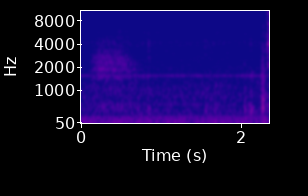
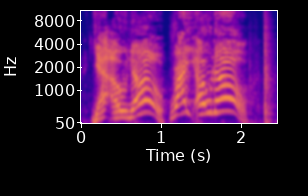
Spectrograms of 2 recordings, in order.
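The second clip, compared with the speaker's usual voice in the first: alarmed oh no; 9 semitones higher, 6 dB louder, much slower than usual. Real, not acted. Character wakes up in game.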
